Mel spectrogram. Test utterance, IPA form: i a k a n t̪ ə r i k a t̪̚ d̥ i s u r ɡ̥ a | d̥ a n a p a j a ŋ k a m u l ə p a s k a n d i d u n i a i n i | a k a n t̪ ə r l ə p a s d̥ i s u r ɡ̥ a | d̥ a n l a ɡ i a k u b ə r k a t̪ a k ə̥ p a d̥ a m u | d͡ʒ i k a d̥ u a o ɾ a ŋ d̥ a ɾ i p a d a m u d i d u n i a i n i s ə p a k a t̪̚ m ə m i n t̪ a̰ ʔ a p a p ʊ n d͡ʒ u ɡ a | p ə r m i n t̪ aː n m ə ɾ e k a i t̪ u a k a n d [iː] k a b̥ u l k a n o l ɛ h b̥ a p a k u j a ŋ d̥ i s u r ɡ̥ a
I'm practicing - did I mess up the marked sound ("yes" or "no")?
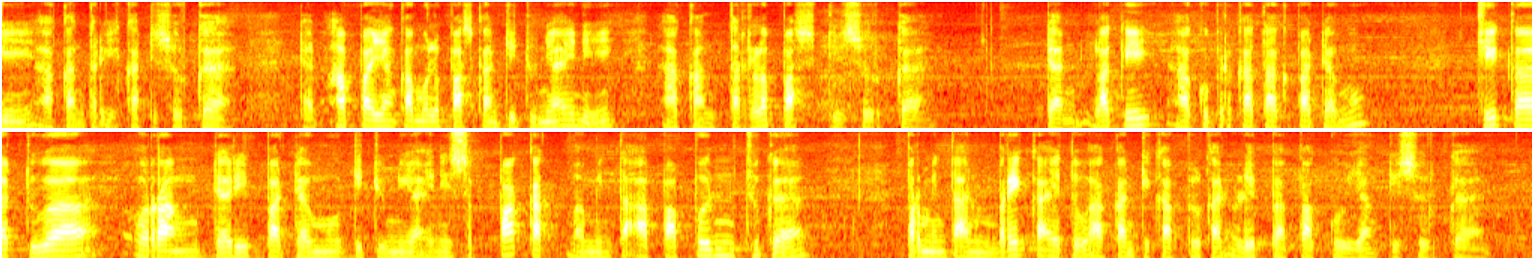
yes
